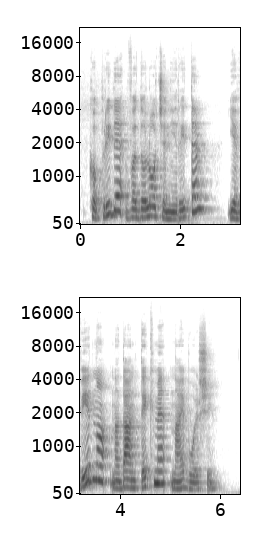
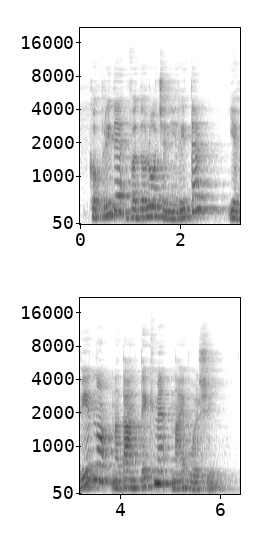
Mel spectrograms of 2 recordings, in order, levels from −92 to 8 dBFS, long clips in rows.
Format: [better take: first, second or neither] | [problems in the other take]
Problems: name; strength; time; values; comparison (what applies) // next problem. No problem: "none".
first | room echo; dies away in 0.8 s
